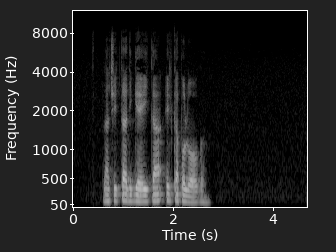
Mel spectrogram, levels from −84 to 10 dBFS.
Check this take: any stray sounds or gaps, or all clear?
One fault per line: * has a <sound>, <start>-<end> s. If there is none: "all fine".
all fine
